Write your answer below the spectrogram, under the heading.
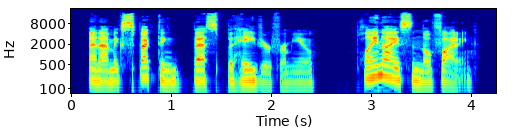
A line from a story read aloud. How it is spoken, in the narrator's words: more sharply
